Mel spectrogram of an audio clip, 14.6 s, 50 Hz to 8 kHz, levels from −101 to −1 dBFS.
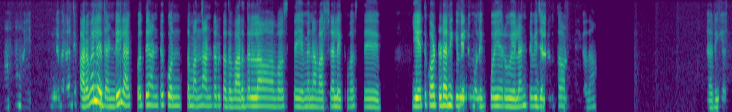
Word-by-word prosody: ఆహా! 245 +6 -25 0.7
ఇ - - -26
ఏమైనయితే 245 - -16
పర్వాలేదండి. 235 -3 +6
లేకపోతే 245 0 -4
అంటే 240 +1 -8
కొంతమంది 235 0 -5
అంటారు 230 0 -8
కదా 210 -1 -5
వరదల్లా 225 +2 0 0.4
ఒస్తే 220 0 -13
ఏమైనా 215 +1 -6
వర్షాలెక్కువొస్తే 210 +1 -8 1.0
ఈత 220 +1 -1
కొట్టడానికి 245 -1 +4
వెళ్ళి 225 +1 0
మునిగిపోయారు 220 0 -2
ఇలాంటివి 225 +1 -4
జరుగుతా 215 +2 -6
ఉంటాయి 200 -2 -29
కదా! 195 +1 -22 2.3
జరిగాయి? 200 +3 -11
225 Hz, 90 wpm, -19 LUFS, 215-235 Hz, 2.3 s, పర్వాలేదండి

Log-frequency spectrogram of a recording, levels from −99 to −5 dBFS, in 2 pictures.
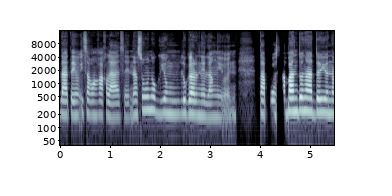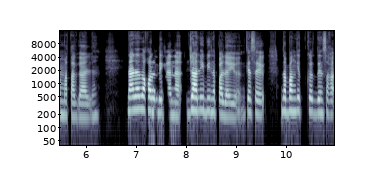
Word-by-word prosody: dati 200 -1 +1
'yong 195 - -9
isa 210 -1 -4
kong 195 0 -6
kaklase. 180 -2 -3
Nasunog 245 +4 -4
'yong 205 -1 -9
lugar 205 -1 +2
nilang 180 -2 -6
'yon. 195 +4 -12 0.5
Tapos 205 -1 -3 0.2
abandonado 230 0 +5
'yon 220 -1 -2
nang 205 -1 -5
matagal. 180 -3 -4 0.7
Naalala 255 +1 +7
ko 245 - +5
lang 230 -1 -2
bigla 205 -2 -1
na 185 - +2 0.2
Jollibee 240 +1 +5
na - - -2
pala 195 -3 +1
'yon. 175 +3 -8
Kasi 210 -3 -1 0.4
nabanggit 235 0 +1
ko 230 -2 -5
din 215 +1 -4
sa 205 -2 -3
210 Hz, 160 wpm, -23 LUFS, 195-230 Hz, 0.7 s, Naalala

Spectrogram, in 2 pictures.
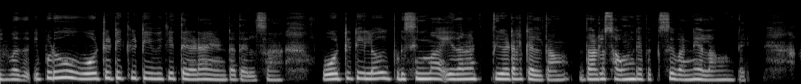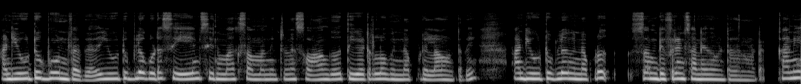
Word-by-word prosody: ఇవ్వదు. 225 -2 -3
ఇప్పుడు, 290 +5 +1 0.3
ఓటీటీకి, 285 +2 0
టీవీకి 265 0 -1
తేడా 235 -2 0
ఏంటో 220 +1 -4
తెలుసా? 195 +2 -8 0.6
ఓటీటీలో 260 +1 +1
ఇప్పుడు 250 -1 -1
సినిమా 255 -1 +4
ఏదైనా 245 +1 +3 0.2
థియేటర్‌కెళ్తాం. 245 -4 0 0.3
దాంట్లో, 240 +1 +2
సౌండ్ 240 +1 +3
ఎఫెక్ట్స్ 235 +3 -9
ఇవన్నీ 225 0 0
ఎలా 210 -1 -4
ఉంటాయి? 205 -3 -10 0.5
అండ్ 245 +1 +5
యూట్యూబ్‌ 260 0 +3
ఉంటది 235 -5 +3
కదా! 205 +4 -2
యూట్యూబ్‌లో 260 +1 +2
కూడా 265 +1 0
సేమ్ 255 +1 +2
సినిమాకి 245 -1 -1
సంబంధించిన 230 +1 -3
సాంగ్ 235 +1 -1
థియేటర్‌లో 245 +1 +2
విన్నప్పుడు 225 +1 -3
ఎలా 215 +1 -3
ఉంటది? 215 +4 -8 0.4
అండ్ 260 -1 +4
యూట్యూబ్‌లో 255 +1 +2
విన్నప్పుడు 245 +4 +1 0.4
సమ్ 270 -2 +3
డిఫరెన్స్ 255 0 +1
అనేది 235 -1 +2
ఉంటదనమాట. 205 -3 -8 0.2
కానీ 285 +2 +2
245 Hz, 150 wpm, -23 LUFS, 230-260 Hz, 0.6 s, అండ్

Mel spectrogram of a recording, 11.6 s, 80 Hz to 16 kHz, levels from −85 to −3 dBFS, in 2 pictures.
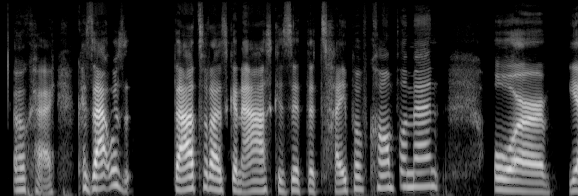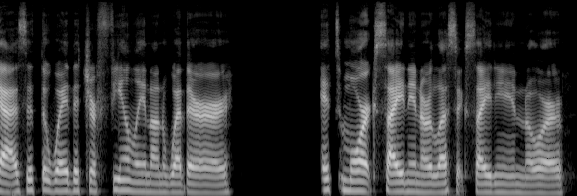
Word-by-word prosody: Okay, 200 +1 -4 0.2
'cause 240 - -8
that 225 -1 +8
was 285 +6 -5 0.5
that's 225 +3 +7
what 245 - -3
I 210 - +6
was 195 - -2
gonna 185 -5 0
ask, 185 +3 +3
is 180 0 -9
it 185 -2 -5
the 175 - -3
type 175 +4 -5
of 215 -1 -6
compliment 255 +2 -3 0.5
or 180 -5 +4 0.2
yeah, 185 +2 +4
is 170 - -10
it 195 0 -7
the 195 - -5
way 180 0 -1
that 180 0 -7
you're 180 - -1
feeling 175 -3 -7
on 155 0 -5
whether 150 -1 0 0.9
it's 200 +1 -5
more 180 -2 +1
exciting 170 -1 +1
or 155 0 +1
less 160 +1 -3
exciting 155 -1 -5
or, 145 0 -3
180 Hz, 175 wpm, -23 LUFS, 160-200 Hz, 0.9 s, that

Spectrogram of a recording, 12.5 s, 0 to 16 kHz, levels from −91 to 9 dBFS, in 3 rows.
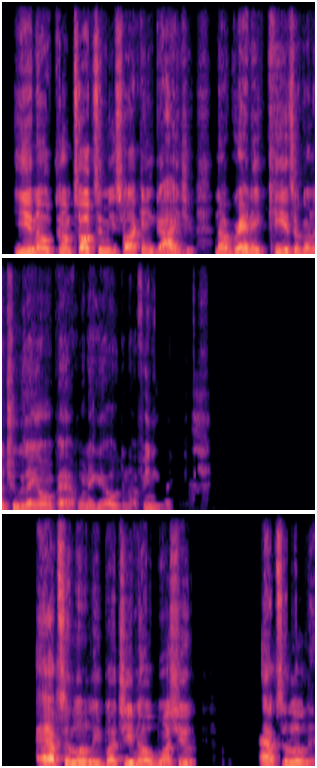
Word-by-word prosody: You 125 +4 +3
know, 120 -2 +1
"Come 120 +1 -4
talk 150 +7 +5
to 115 - 0
me 105 -3 -3
so 95 +3 +1
I 105 - +1
can 100 -4 -6
guide - - -1
you," - - -15 0.3
now, 105 -1 -1
granted, 125 - +1
kids 125 -4 -1
are 110 - -2
gonna 100 -2 -5
choose 105 -2 -7
they 85 -2 -3
own 85 -2 -7
path - - -8
when 85 -1 -13
they 75 -1 -10
get 75 0 -12
old 80 -1 -9
enough 70 - -20
anyway. 100 +1 -12 2.4
Absolutely, 175 - +4
but, 105 +1 -2
you 155 0 +4
know, 120 0 0
once 140 +6 -3
you 150 +1 -4 0.9
Absolutely, 115 -2 0
115 Hz, 160 wpm, -21 LUFS, 100-130 Hz, 2.4 s, talk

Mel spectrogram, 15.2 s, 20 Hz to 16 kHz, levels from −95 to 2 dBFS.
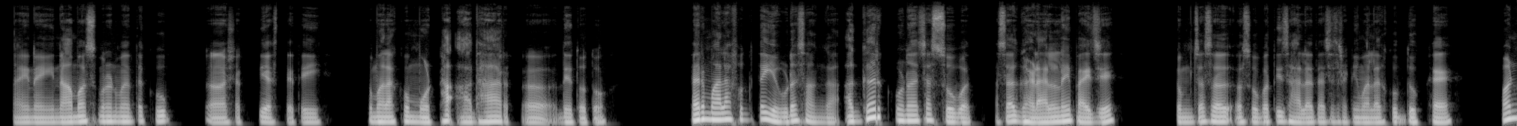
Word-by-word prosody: नाही, 95 0 -2
नाही. 95 0 -1
नामस्मरणमध्ये 110 +2 +1
तर 115 - -3
खूप 115 +1 0 0.4
अ, 95 0 -1
शक्ती 95 +2 -7
असते. 95 0 -5
ती 95 0 -4
तुम्हाला 105 +1 -2
खूप 110 - +1
मोठा 105 +4 +1 0.2
आधार 105 +2 +1
अ, 95 - -8 0.3
देतो 95 -3 -1
तो. - - -3 0.9
तर 140 - +8
मला 150 0 +6
फक्त 145 +1 -8
एवढं 120 -5 +4
सांगा, 95 -6 -2
अगर 165 - +5 0.2
कोणाच्या 125 +1 +3
सोबत 100 -5 +1 0.3
असं 110 +4 +1
घडायला 100 -1 +3
नाही 120 +2 +5
पाहिजे, 100 +3 +2 0.7
तुमच्या 100 +1 -1
स 115 - -2 0.3
सोबतही 105 +2 -2
झालं 95 -3 0
त्याच्यासाठी 100 -1 -5
मला 95 0 0
खूप 105 -1 -4
दुःख 95 +1 -3
आहे. 95 0 +3 0.5
पण 160 +6 +4
105 Hz, 150 wpm, -24 LUFS, 95-115 Hz, 0.9 s, तर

